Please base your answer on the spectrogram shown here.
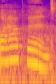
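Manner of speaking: tiny, sugary sweet voice, very high-pitched. Retelling a woman checking on her friend: imitating a little sweet voice. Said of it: "With her little sweet voice".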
